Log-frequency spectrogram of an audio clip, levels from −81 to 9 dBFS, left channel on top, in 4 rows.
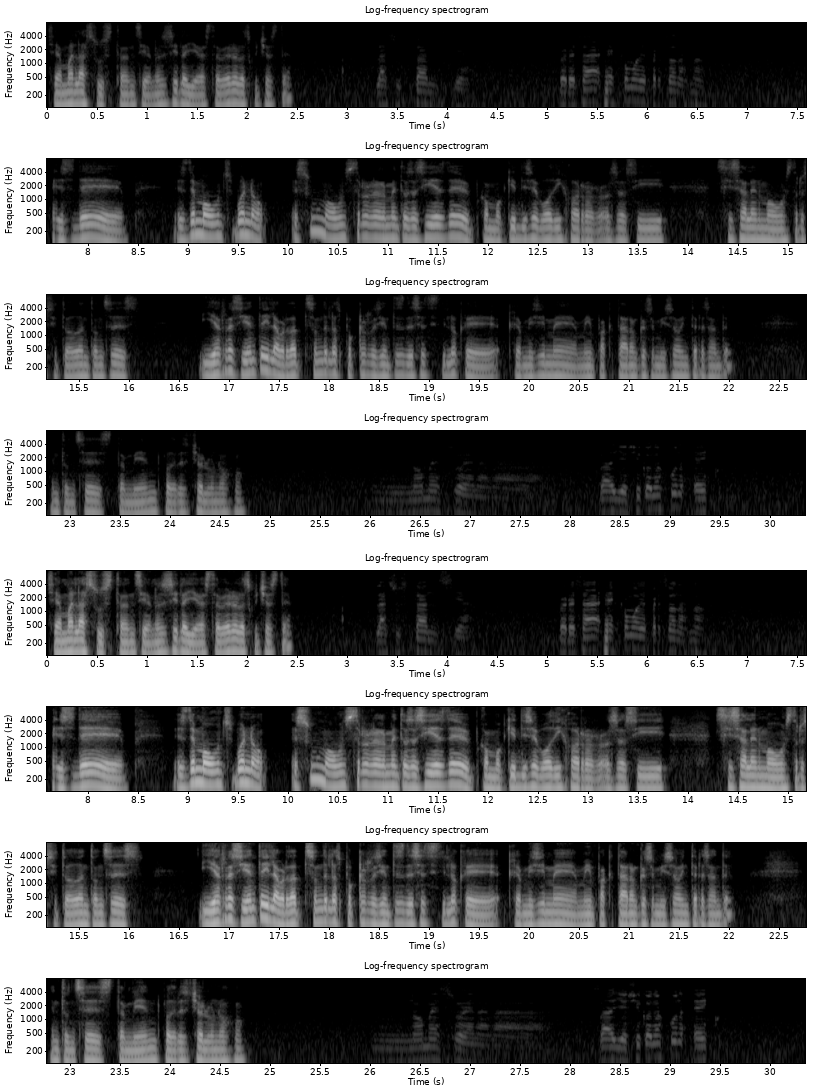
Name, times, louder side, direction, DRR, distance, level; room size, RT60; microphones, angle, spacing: voice 1, 0.0-2.5 7.6-9.8 10.0-16.1 16.7-22.0 22.4-24.8, right 7 dB, 75° right, 0.3 m, -30 dB
voice 2, 3.3-4.3 5.1-6.6 26.0-27.8 28.2-29.5, right 3 dB, 55° right, 3.4 m, -59 dB
head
